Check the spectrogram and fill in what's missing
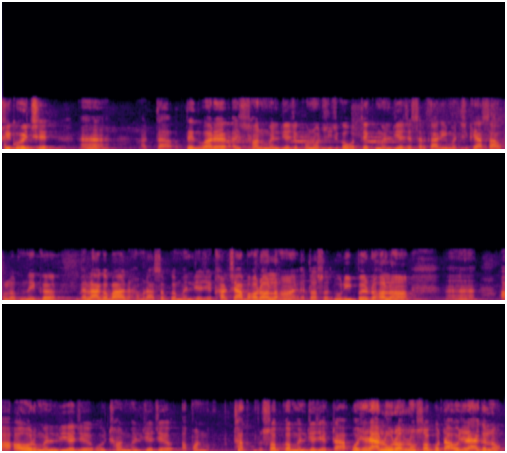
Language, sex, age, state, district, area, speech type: Maithili, male, 45-60, Bihar, Darbhanga, rural, spontaneous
